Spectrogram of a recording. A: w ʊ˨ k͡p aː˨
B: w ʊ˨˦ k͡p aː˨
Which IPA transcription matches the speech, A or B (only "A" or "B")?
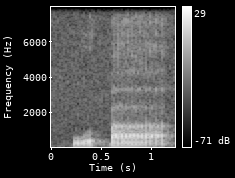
B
